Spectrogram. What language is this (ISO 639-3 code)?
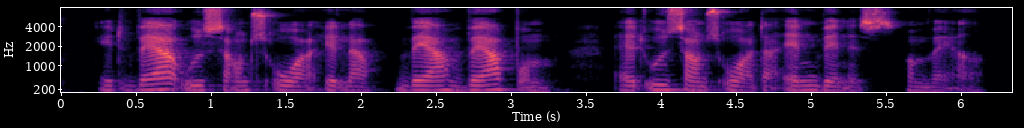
dan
